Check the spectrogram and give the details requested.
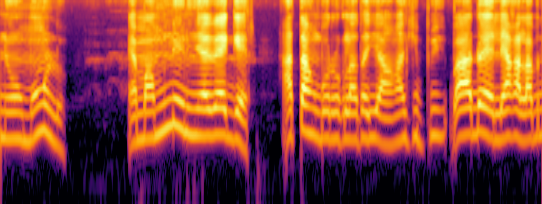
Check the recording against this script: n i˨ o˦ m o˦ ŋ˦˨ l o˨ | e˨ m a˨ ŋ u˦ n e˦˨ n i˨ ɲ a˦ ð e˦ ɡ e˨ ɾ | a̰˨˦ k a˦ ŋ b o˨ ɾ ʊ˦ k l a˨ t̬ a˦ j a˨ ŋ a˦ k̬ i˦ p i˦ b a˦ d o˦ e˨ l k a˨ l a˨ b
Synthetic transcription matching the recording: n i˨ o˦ m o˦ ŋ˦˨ l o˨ | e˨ m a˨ m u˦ n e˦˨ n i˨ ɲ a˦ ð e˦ ɡ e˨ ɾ | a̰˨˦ t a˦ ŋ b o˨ ɾ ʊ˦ k l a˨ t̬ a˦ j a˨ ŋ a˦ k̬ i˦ p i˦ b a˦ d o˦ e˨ l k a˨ l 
